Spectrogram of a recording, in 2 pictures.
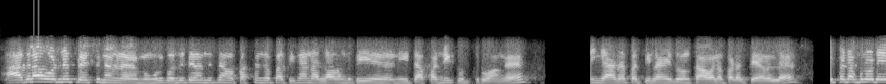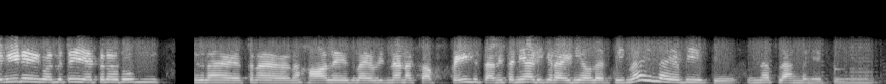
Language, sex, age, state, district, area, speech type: Tamil, female, 45-60, Tamil Nadu, Kanchipuram, urban, conversation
